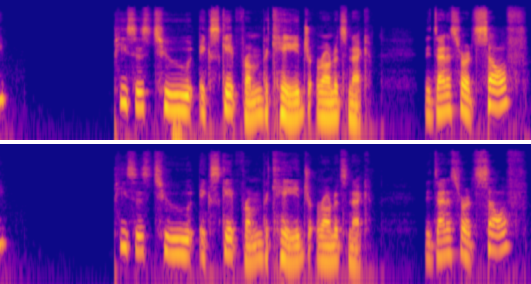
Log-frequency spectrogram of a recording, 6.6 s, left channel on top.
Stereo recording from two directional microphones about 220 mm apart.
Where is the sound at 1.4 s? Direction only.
35° left (ahead or behind).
